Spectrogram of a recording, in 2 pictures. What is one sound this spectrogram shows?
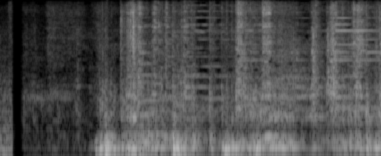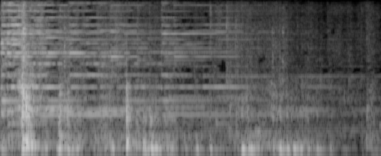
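A wooden clock case knocks and creaks as it is handled up close.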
